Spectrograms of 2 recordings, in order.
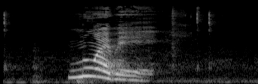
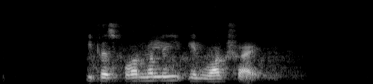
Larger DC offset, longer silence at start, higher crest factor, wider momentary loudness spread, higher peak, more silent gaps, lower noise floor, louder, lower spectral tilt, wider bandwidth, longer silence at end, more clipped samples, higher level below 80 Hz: neither; second, 0.05 s vs 0.9 s; about the same, 18 dB vs 20 dB; first, 26 LU vs 8 LU; second, -6 dBFS vs -2 dBFS; neither; second, -51 dBFS vs -86 dBFS; about the same, -20 LUFS vs -19 LUFS; second, -4 dB/octave vs -5.5 dB/octave; first, 16.5 kHz vs 7.2 kHz; about the same, 1.05 s vs 1.15 s; neither; first, -66 dBFS vs -76 dBFS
